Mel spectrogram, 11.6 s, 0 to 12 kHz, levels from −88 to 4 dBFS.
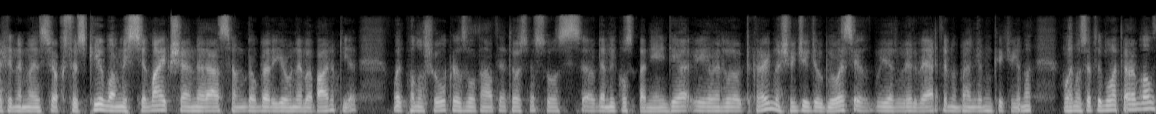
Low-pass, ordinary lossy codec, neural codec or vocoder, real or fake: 7.2 kHz; AAC, 32 kbps; codec, 16 kHz, 0.5 kbps, FreqCodec, larger model; fake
